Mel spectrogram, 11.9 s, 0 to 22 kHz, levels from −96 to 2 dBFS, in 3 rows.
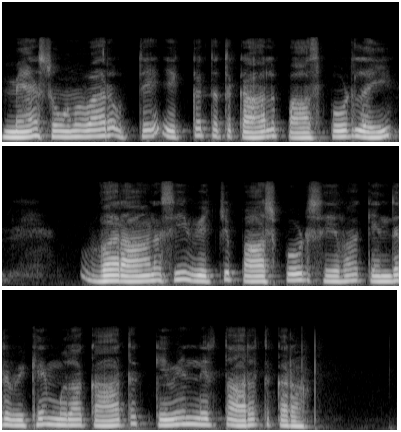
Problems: constant background noise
